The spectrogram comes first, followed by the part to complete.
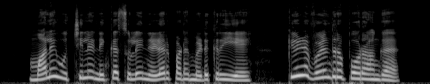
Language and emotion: Tamil, fearful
